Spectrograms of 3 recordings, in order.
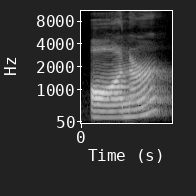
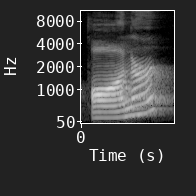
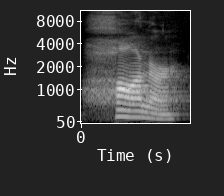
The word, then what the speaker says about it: honor: honor, silent, ah, ah, honor, and with an H, which is incorrect, honor. That's incorrect. But remember, the rule is you pronounce H in English. It is simply these words that are silent.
